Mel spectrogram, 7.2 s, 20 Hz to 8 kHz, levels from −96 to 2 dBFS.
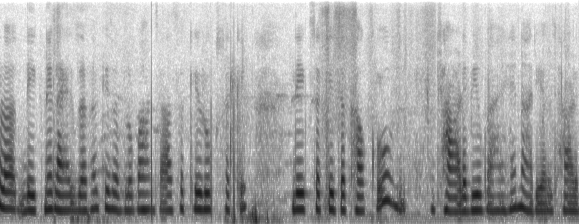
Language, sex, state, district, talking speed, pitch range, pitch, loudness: Hindi, female, Chhattisgarh, Sukma, 200 wpm, 205-220 Hz, 215 Hz, -16 LUFS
